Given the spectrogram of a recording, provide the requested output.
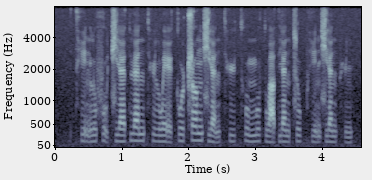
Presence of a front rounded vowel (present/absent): present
